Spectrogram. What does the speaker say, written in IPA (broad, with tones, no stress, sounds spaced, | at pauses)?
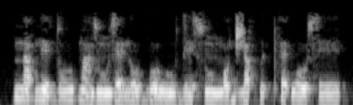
n ä˦ ʔ n ḛ˦˨ d o˦ ʊ̯ b ã˦˨ z ũ˨ z ɛ̰˦˨ n o̰˦˨ ʊ̯ b o̰˦˨ ʊ̯ w u˨ d e˨ sʰ ũ˨ ŋ ɔ̰˦˨ d͡ʑ ä˦ ʔ p ɪ˦ ʔ pʰ ɛ˦ ʔ w o̰˦˨ ʊ̯ s e˦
